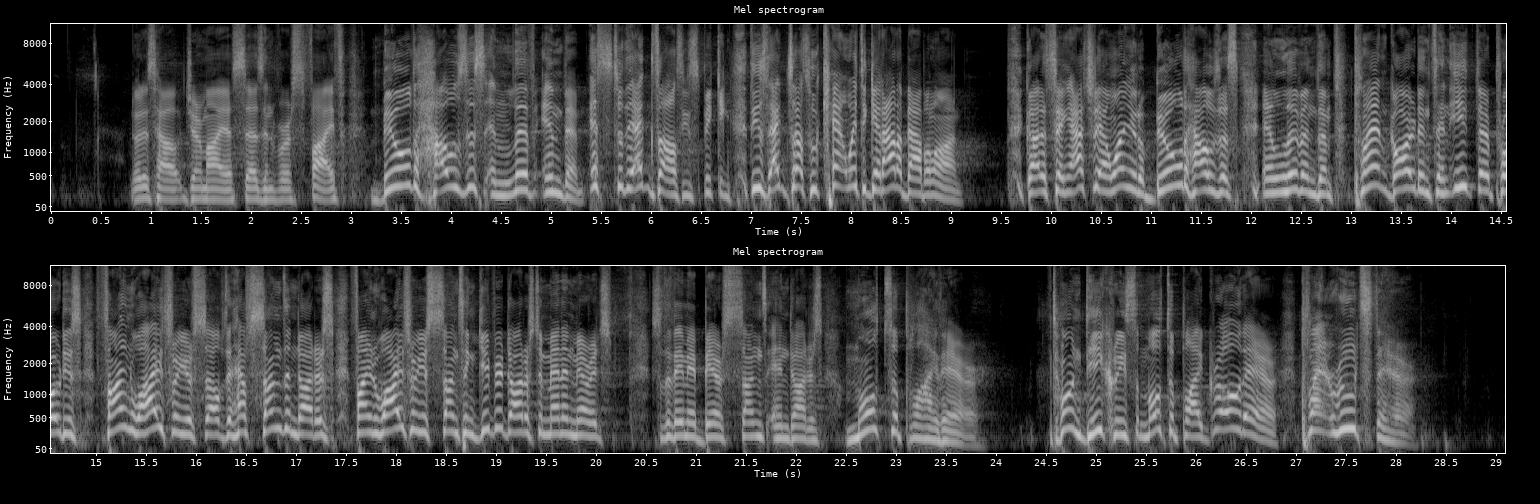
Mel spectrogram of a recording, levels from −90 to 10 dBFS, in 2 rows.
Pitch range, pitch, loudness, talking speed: 185-275 Hz, 235 Hz, -21 LUFS, 185 wpm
